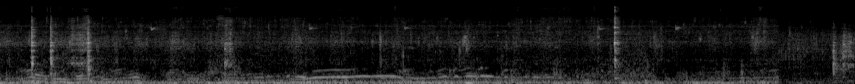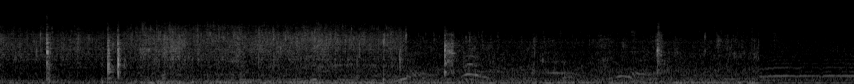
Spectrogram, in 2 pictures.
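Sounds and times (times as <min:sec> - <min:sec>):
tongs clacking against pan: 0:00.0 - 0:07.7
meat sizzling in a pan: 0:00.0 - 0:12.6.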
